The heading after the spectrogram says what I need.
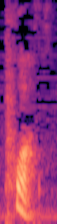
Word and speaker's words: può: Può. There's a little accent down over that O, which makes it very clipped.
